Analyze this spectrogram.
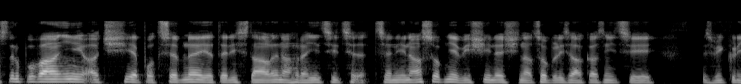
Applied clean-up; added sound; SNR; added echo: neural mask model DeepFilterNet 3.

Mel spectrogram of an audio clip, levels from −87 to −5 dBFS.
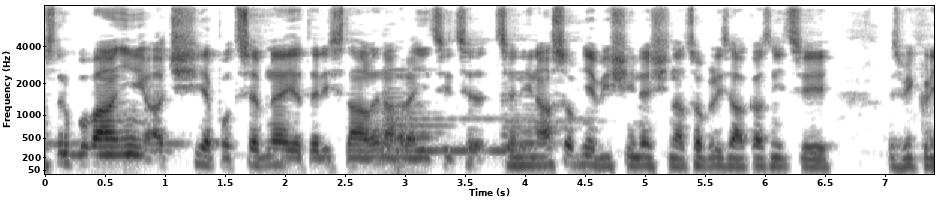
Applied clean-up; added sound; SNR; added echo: classical method Wiener filter.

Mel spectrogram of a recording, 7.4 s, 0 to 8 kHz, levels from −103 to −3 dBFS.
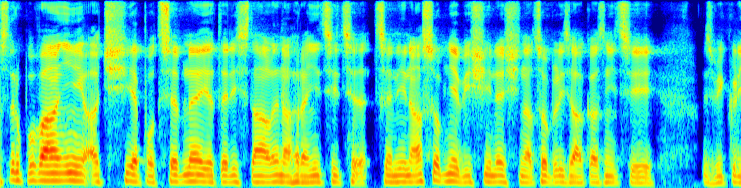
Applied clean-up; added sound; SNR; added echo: neural mask model Resemble Enhance denoiser.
